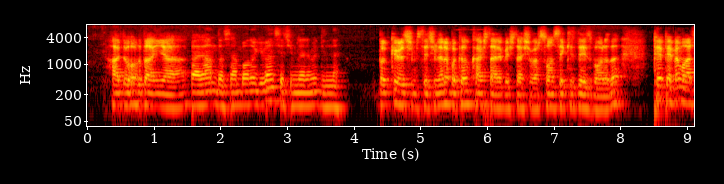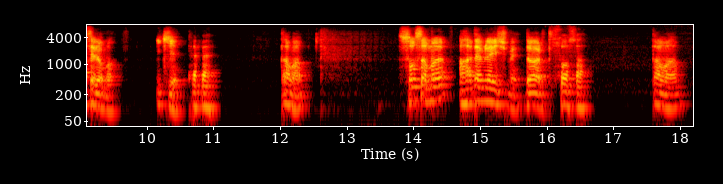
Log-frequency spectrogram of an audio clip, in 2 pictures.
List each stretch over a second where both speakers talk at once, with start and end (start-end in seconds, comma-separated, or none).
none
